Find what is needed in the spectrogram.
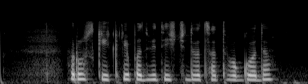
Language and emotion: Russian, neutral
